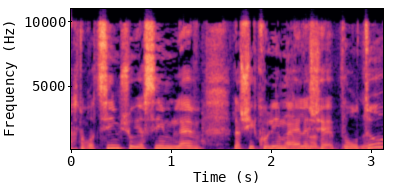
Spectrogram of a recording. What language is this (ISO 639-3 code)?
heb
